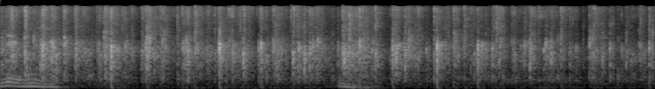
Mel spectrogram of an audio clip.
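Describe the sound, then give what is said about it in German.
An audience at a church service applauds to welcome someone who has just arrived, dense and steady clapping filling the whole stretch, with a few voices mingling underneath the claps. “Auch nochmal ein Applaus.”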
